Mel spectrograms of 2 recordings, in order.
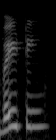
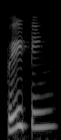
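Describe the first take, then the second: No difference in how they are said.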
